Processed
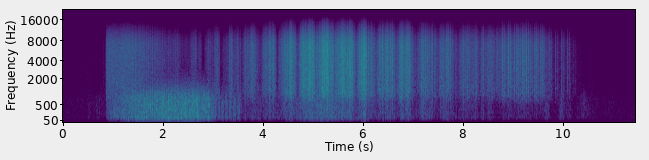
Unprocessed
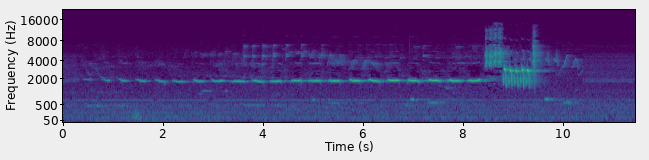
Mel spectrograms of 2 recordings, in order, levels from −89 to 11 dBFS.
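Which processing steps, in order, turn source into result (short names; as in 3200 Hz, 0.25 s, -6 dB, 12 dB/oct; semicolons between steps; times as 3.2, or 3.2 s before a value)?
Doppler pass-by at 5.04, 11 m/s, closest 1.9 m; reverb removal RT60 0.56 s; tube stage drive 37 dB, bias 0.45; painted sound fall, 0.86–2.72, 240–1400 Hz -52 dBFS; doubler 44 ms -3 dB; on a send: tapped delay 0.283/0.313/0.821 s -4/-3.5/-12 dB; on the sum: noise vocoder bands 2; gain +5.5 dB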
